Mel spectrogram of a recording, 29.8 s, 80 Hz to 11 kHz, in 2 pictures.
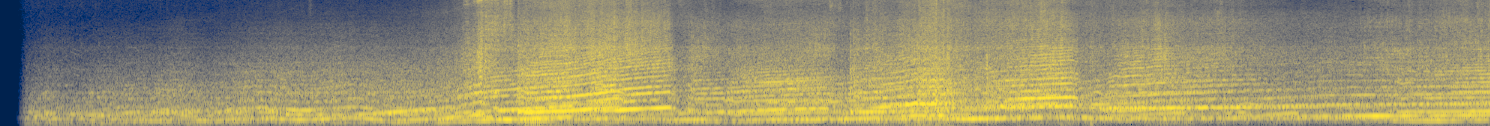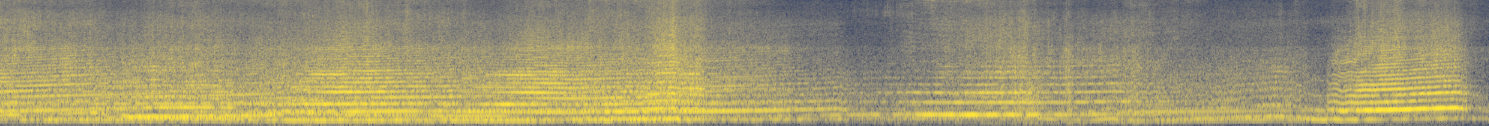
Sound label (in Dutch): Formule 1 Race Start; KMP Film Video Sound Effects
